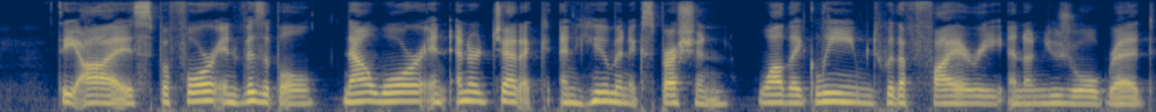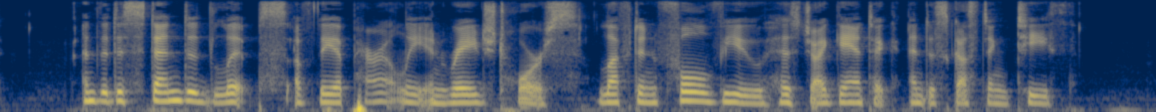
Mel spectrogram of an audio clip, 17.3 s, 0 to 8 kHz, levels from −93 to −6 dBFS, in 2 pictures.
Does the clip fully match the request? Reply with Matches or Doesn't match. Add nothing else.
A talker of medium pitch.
Matches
